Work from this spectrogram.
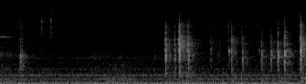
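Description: Quiet keystrokes on a computer keyboard entering shortcuts, a few scattered taps early and then a quicker cluster of close, clicky presses over a low steady hum.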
